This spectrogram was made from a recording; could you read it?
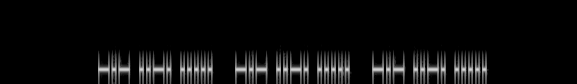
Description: Morse code, heard as a keyed tone, about 34 wpm, 700 Hz. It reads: KF5 KF5 KF5
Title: Callsign Prefixes for Top 25 DXCC - Repeated 3x - 35wpm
